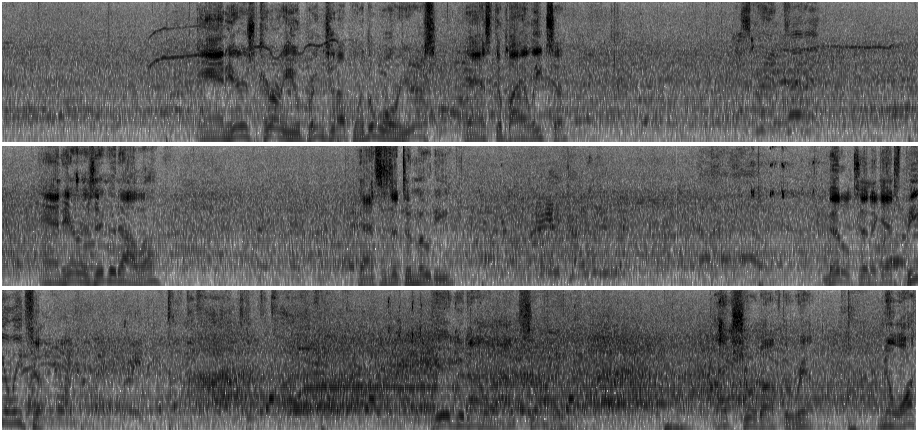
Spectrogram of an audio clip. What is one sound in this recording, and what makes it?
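A crowd murmurs and cheers steadily in a large echoing arena.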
